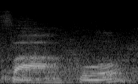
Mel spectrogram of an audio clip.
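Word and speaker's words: 法国: En chinois, on dit fa, go, fa, fa. Go, c'est G-U-O. Voilà, c'est la Fago.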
